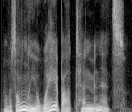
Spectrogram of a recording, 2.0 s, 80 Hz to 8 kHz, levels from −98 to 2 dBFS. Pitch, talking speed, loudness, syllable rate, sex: 185 Hz, 210 wpm, -14 LUFS, 6.6 syllables/s, female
